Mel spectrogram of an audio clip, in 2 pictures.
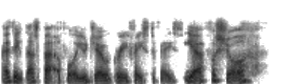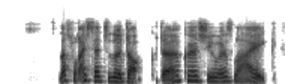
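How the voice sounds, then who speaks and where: Creaky-voiced woman who stutters. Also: mid-range voice, expressive, no echo. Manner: rambling, halting, often restarts and repeats words. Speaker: livestream host reading chat. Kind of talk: casual livestream chat.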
